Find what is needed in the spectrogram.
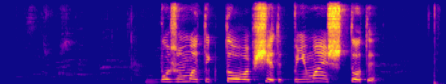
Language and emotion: Russian, angry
